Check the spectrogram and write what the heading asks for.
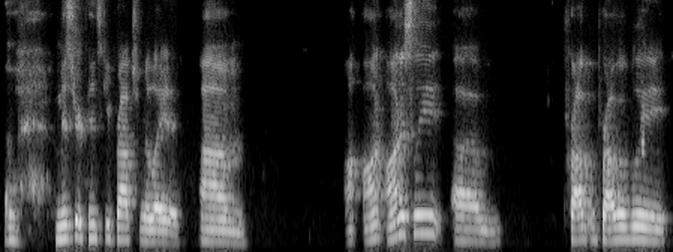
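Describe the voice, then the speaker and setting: A man's voice: on the high side, slow, pauses often, a little mellow, echoey room, low-quality recording. A man guesting on an interview, chatting casually about his prop making, rambling with lots of fillers and restarts.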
